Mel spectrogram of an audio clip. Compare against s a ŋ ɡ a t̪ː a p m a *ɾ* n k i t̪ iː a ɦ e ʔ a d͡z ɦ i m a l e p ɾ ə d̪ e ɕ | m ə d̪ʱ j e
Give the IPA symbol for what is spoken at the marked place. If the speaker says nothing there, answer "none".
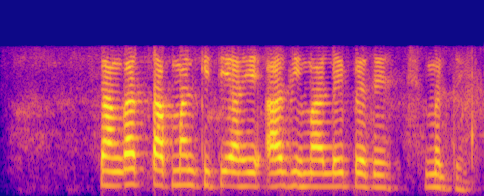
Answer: none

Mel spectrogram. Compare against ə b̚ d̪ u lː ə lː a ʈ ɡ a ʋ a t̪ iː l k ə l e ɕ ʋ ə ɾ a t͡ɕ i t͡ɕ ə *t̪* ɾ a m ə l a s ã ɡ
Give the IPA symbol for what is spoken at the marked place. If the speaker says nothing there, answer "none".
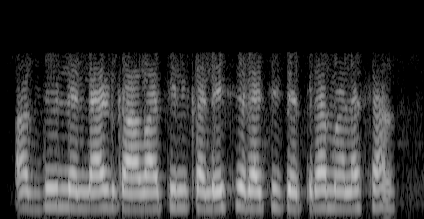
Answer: t̪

